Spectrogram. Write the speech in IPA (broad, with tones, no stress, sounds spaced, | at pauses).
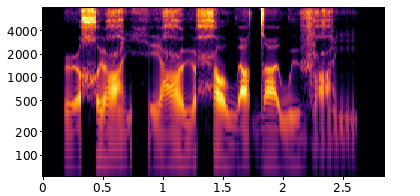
ə˞˨ χ ʉ˦ ʕ ĩ˨ h e˨˦ ʕ ʉ˦ ħ ɔ˦ w ɛ˨ dˤ i˦˨ w ʉ˦ v ʕ ĩ˨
